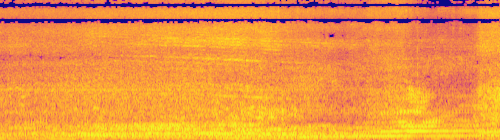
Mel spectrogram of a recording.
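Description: Car engines and exhausts running loudly as cars drive past at close range. The engine note climbs in pitch near the end as one car accelerates.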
